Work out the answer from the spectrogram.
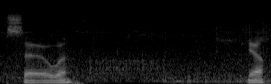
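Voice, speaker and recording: Easygoing low-voiced male game streamer. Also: monotone, very slow, a little hiss or hum. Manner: easygoing, chatty, thanking viewers by name. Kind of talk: casual live-stream chat.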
